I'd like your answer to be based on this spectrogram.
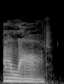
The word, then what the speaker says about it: Allard: The French way is Allard. The D is silent.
